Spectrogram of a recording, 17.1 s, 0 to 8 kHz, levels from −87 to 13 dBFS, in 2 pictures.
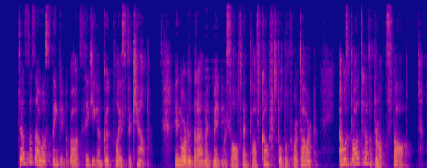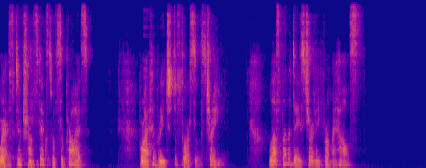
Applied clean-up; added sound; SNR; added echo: neural mask model DeepFilterNet 3.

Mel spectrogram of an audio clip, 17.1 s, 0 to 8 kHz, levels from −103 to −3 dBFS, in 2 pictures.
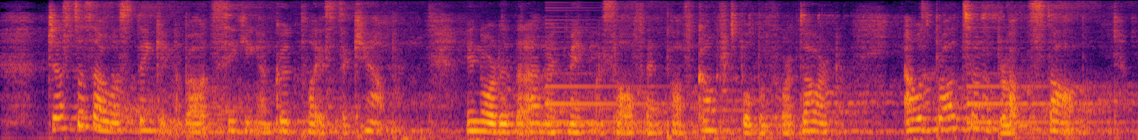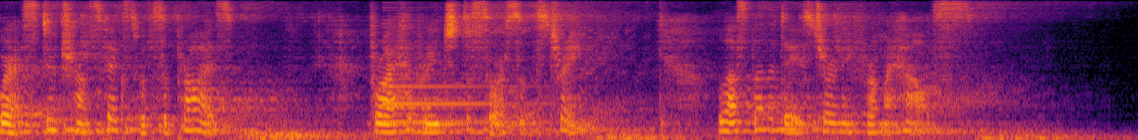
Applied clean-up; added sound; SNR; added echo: none; Acoustic guitar; 11 dB; reverberation time 2.5 s.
